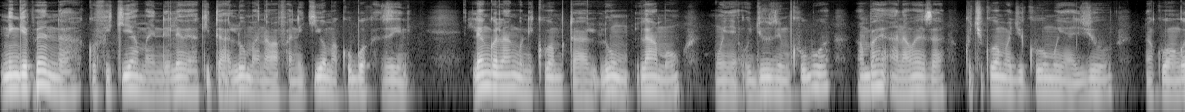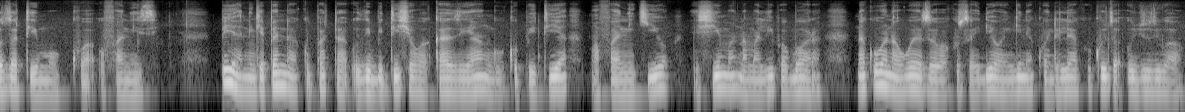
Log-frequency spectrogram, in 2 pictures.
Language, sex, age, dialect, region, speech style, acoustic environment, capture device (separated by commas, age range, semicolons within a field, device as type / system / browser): Swahili, male, 18-24, Kenya - Nairobi Sheng-influenced, Kenya, excited, nature; people talking, mobile / Linux / Chrome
